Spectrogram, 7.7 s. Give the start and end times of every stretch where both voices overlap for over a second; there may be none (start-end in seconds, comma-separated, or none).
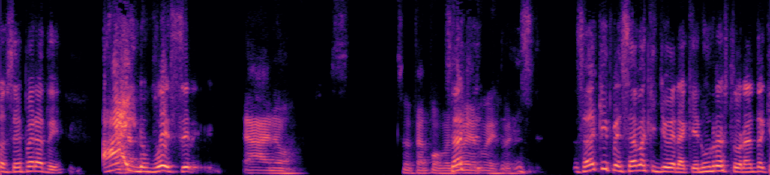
none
